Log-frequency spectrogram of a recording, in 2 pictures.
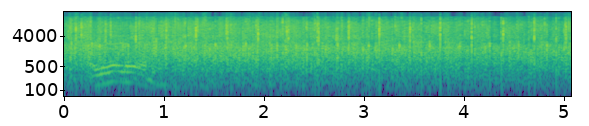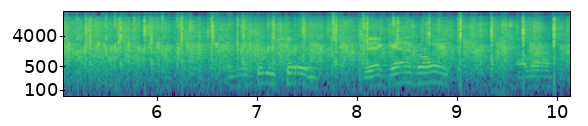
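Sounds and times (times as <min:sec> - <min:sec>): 
audience applause: 0:00.0 - 0:10.1
speech: 0:00.3 - 0:01.1, 0:07.2 - 0:10.1.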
